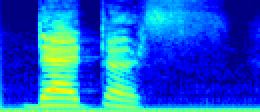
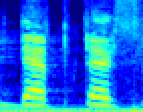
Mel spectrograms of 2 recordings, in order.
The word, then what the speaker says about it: debtors: Spelling देख लें, DEBTORS, डेटर्स। B silent है इसमें, प्रोनाउंसिएशन क्या होती है? डेटर्स। स्पेलिंग क्या लिखी हुई है? डेप्टर्स वाली।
